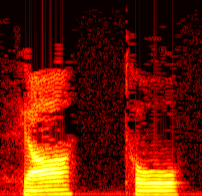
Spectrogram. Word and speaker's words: yatotli: And before I pronounce this, let me add, there's an H sound right at the very beginning, right before the Y. So you kind of make a little H sound, and it sounds like this. Hya-to-kli.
